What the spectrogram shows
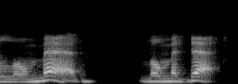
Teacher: the stress falls on the mem so we've got lomed lomadet it is shifted to the last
